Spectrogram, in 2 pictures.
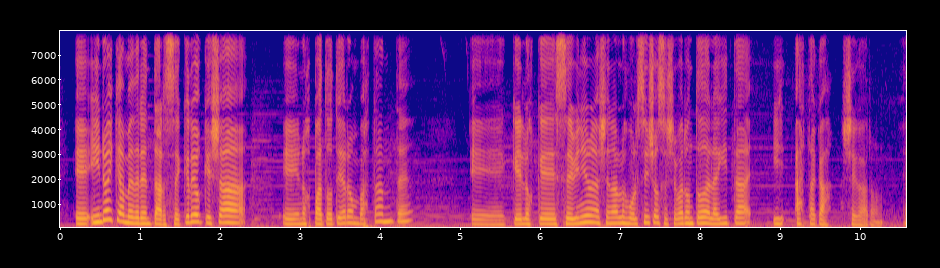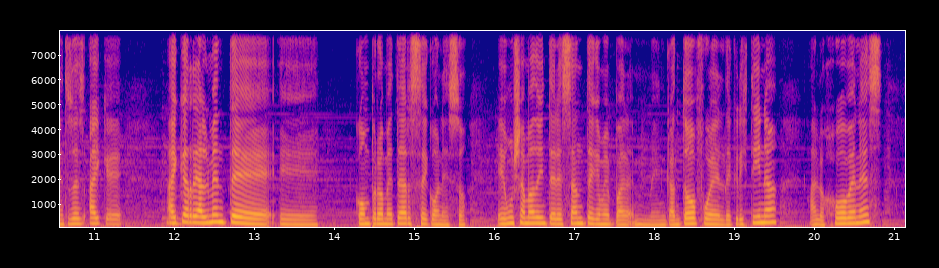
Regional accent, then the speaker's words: Argentina; como argentinos, vieron que los argentinos somos mitad llanto y mitad alegría

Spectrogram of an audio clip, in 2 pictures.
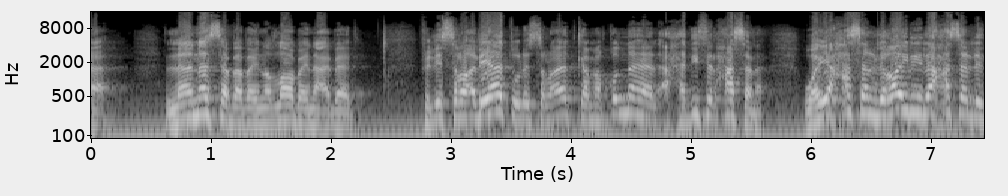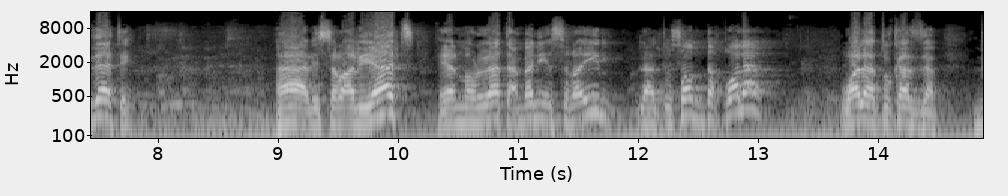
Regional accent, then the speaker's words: Upper Egypt, Egypt; أنا صعيدي، عارف يعني إيش صعيدي؟

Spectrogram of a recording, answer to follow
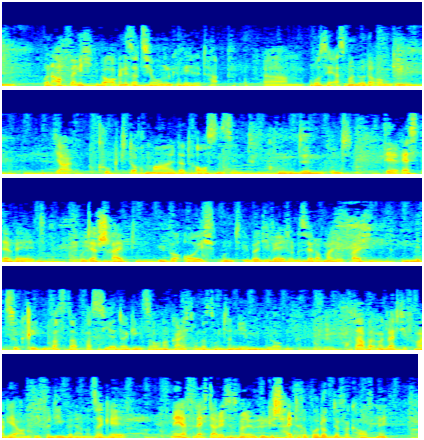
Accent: Luxembourg; aber wir sind beide in Luxemburg groß geworden.

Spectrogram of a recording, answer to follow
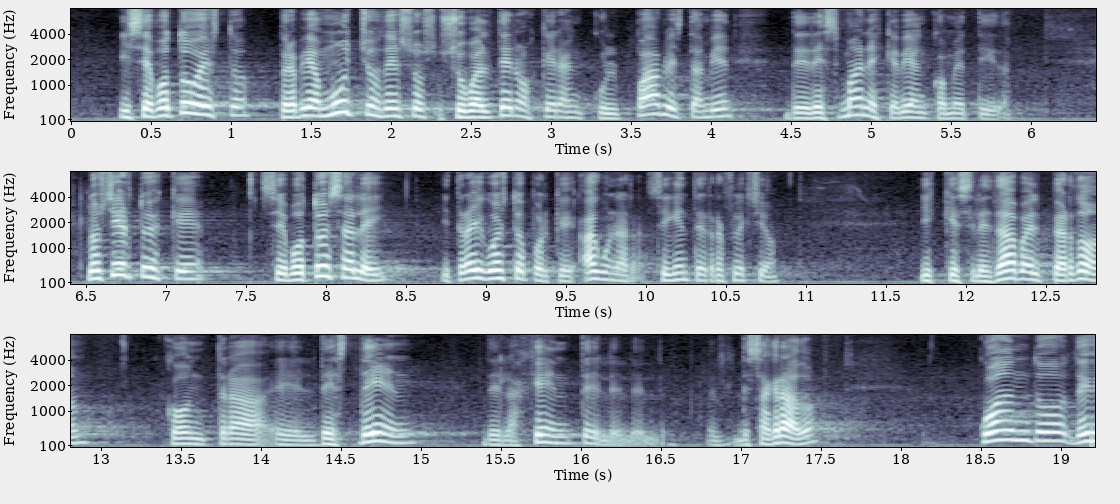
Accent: Argentina; Déjenme ilustrar este tema con una experiencia vivida en mi país, Argentina.

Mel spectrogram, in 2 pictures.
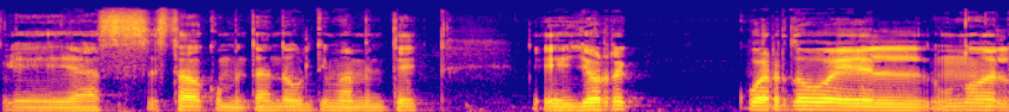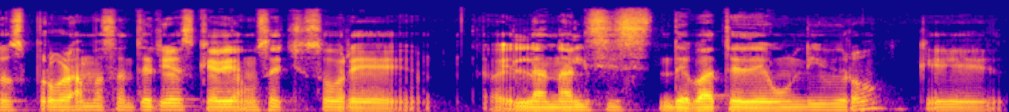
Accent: Mexico; se les ocurrió preguntarnos a nosotros como mexicanos que si nos parecía que había democracia

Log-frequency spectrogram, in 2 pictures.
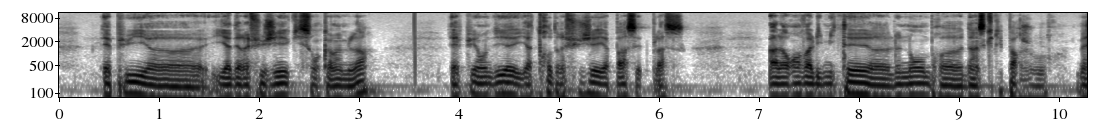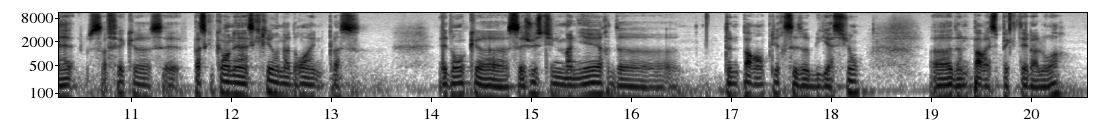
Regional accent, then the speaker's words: Belgium; Ah oui, mais bon, je suis belge, je suis à Bruxelles, je parle de ce que je connais le plus proche de moi.

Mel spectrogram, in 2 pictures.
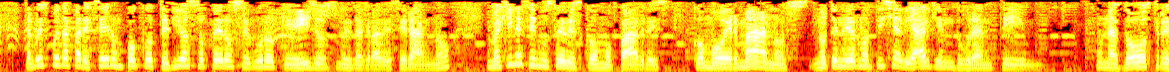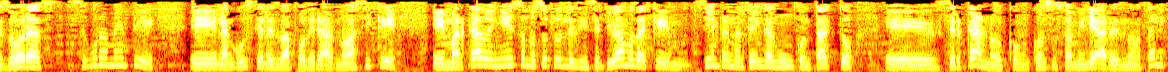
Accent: Ecuador; Y nosotros como ecuatorianos, por supuesto, podemos remediar cualquier problema del país

